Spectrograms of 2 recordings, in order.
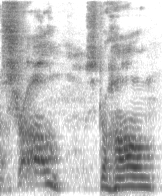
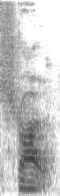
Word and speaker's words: Strahle: Yeah, people are always spelling Strahle wrong. Or they're pronouncing it wrong. Strahle. But, I'm not pronouncing it correct anyway, because it's Strahle. It's not Strahle.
